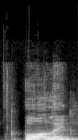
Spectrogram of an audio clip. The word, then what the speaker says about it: pólen: Terminada em -n, pólen, pólen das flores, né? Ó, pólen, separei as sílabas, paroxítona, terminada em -n.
